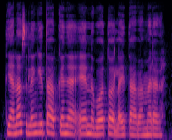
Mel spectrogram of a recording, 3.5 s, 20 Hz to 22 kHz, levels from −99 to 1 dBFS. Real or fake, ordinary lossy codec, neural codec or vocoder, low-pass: real; none; none; none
